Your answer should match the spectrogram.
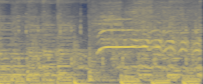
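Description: Upbeat background music with a clip-clop beat, and a horse whinny that rises and then quavers about a second in, laid over the music.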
